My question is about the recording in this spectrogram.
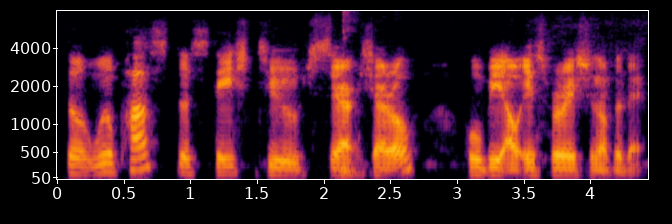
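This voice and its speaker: A man's voice: mid-range voice, lively intonation, moderate pace, no room sound. A man acting as president of an online club meeting, politely introducing each speaker over a video call. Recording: dull, dry video-call audio.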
